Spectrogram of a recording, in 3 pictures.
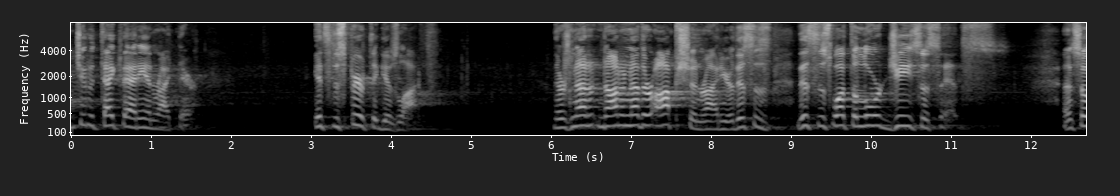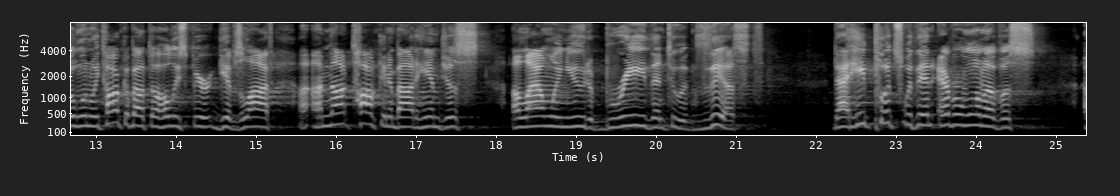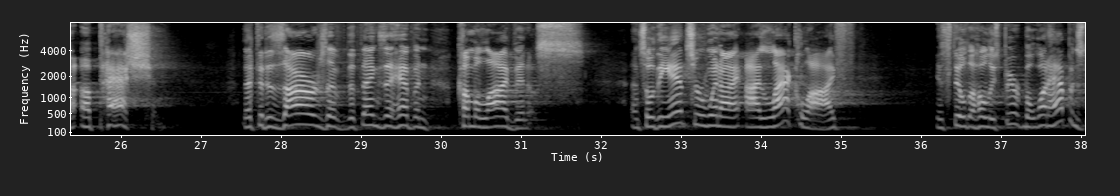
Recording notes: Recorded live during our Sunday morning service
